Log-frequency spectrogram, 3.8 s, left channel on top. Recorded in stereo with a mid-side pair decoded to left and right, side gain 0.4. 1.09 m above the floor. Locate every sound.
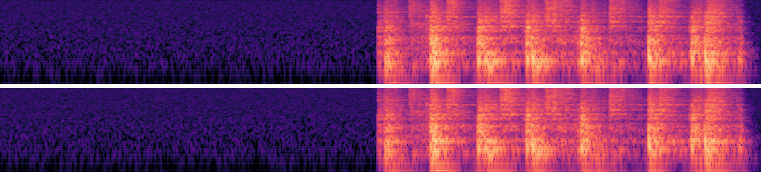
1.9 s dishes clattering: 5° left, 0.6 m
